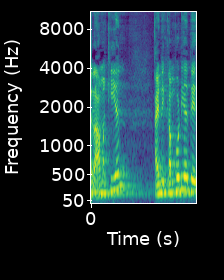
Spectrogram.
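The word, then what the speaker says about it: Ramakien: But they pronounce it as a Ramakian.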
